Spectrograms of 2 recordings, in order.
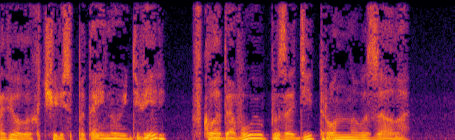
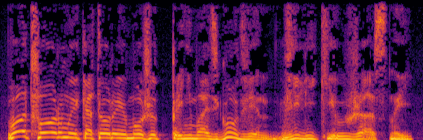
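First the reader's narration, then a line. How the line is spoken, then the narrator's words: Laughing. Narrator (Russian): смеясь сказал разоблаченный волшебник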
